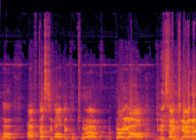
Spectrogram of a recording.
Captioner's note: speaking Spanish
